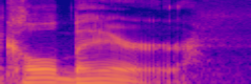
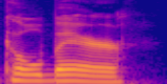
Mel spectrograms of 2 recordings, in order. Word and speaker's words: Colbert: Is it the Stephen T is silent. – Colbert. In what? – In Colbert. – Oh, I said that. Colbert. – Yeah. – Oh, why'd you make it sound like I said it? – That's what it says at the thing, because it's spelled with a T at the end.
